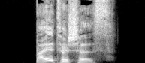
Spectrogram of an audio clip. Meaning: strong/mixed nominative/accusative neuter singular of baltisch
- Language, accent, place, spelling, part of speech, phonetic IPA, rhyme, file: German, Germany, Berlin, baltisches, adjective, [ˈbaltɪʃəs], -altɪʃəs, De-baltisches.ogg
